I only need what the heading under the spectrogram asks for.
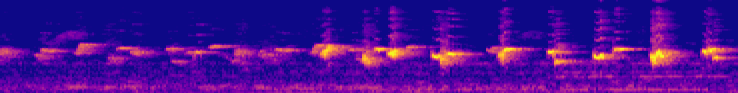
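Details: Sooty-headed bulbul giving rapid 'gacor ropel' song: softer opening whistles build into loud, fast, bubbling phrases of slurred notes that bend up and down, repeated over two times a second.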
